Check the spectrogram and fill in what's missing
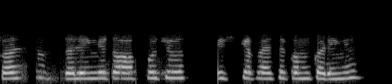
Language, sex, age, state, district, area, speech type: Urdu, female, 45-60, Delhi, Central Delhi, urban, conversation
